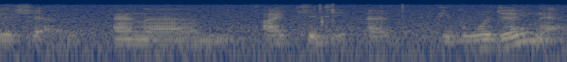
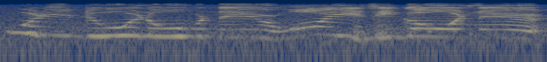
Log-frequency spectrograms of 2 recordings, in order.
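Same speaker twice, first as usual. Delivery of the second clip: high, slow mocking Canadian accent; Canadian accent impression; 8 dB louder, slower than usual. Imitating drunk Canadian neighbours, slow high Canadian accent. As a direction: drawl it out in an exaggerated Canadian accent. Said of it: "that was an accent I recognized".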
